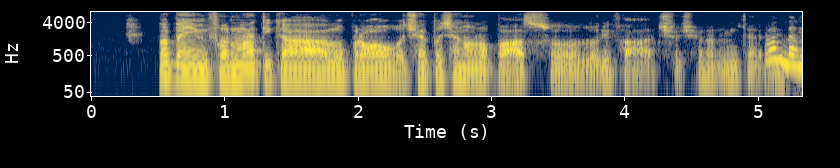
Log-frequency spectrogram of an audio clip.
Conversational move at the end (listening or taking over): taking over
